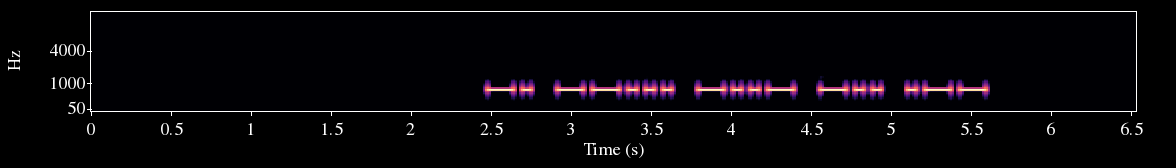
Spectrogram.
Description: Morse code, heard as a keyed tone, about 22 wpm, 700 Hz. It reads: N7XDW
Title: USA Call Signs - 5 Characters - Repeated 3x - 22wpm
